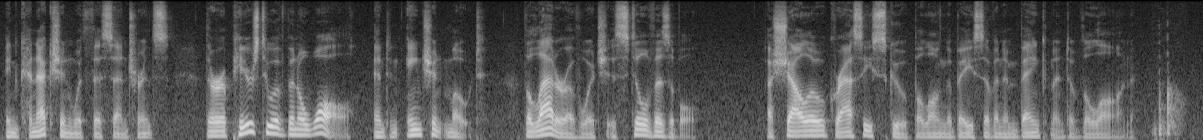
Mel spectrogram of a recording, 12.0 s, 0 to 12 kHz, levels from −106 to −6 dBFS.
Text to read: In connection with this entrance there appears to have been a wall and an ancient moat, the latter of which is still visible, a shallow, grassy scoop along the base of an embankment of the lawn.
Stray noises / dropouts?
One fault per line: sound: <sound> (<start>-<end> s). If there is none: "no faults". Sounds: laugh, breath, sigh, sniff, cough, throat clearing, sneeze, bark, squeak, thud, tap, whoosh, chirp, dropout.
sound: tap (11.5-11.9 s)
